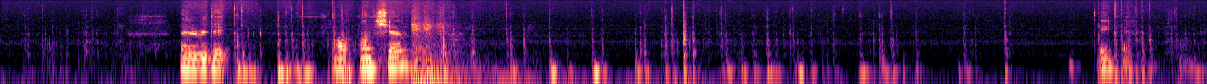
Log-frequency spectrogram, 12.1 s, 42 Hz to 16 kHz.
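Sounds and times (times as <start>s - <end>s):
computer keyboard typing: 2.1s - 3.7s, 4.4s - 10.2s, 10.8s - 12.0s.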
